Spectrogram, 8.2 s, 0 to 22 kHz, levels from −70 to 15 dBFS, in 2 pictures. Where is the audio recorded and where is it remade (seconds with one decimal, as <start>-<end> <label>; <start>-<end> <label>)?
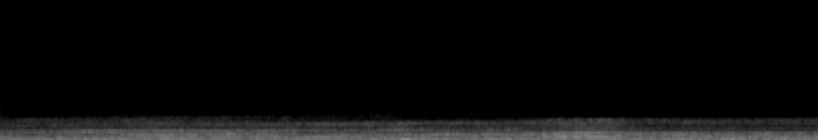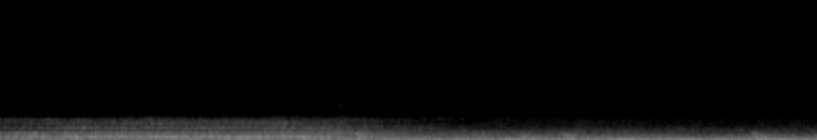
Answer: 0.0-0.8 remade; 0.8-3.5 recorded; 3.5-4.1 remade; 4.1-6.5 recorded; 6.5-7.3 remade; 7.3-8.2 recorded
